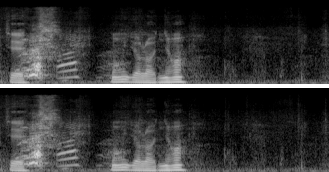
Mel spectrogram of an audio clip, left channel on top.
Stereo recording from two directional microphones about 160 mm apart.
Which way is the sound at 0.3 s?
35° right (ahead or behind).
